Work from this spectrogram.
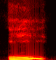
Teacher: spoken at the top of your mouth with your tongue high, and your tongue is in the front of your mouth when you make an E sound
